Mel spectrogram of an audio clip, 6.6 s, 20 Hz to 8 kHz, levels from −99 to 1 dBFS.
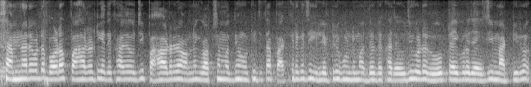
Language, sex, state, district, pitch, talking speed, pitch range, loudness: Odia, male, Odisha, Khordha, 205 Hz, 210 wpm, 195-215 Hz, -15 LUFS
